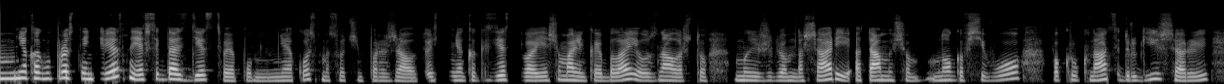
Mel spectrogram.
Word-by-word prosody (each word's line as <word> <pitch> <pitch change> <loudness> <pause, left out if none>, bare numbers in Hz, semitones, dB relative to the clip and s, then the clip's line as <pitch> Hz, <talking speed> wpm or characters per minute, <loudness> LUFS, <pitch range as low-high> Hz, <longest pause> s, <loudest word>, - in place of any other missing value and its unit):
мне 275 +2 +6
как 280 -2 +4
бы 270 - 0
просто 295 -1 +4
интересно. 275 +6 +4
Я 230 -1 +5
всегда 245 0 +5
с - - -3
детства 215 -1 0
я 170 - -1
помню. 170 -1 -7
Меня 180 +1 -3
космос 210 -3 -6
очень 190 -1 -10
поражал. 170 -3 -3
То - - -14
есть 180 - -7
мне 190 0 -4
как 190 +1 -8
с 190 - -14
детства, 195 -2 0
я 180 +1 +2
ещё 190 +2 -5
маленькая 180 -3 +1
была, 180 +6 +3
я 230 -7 +1
узнала, 175 0 0
что 180 0 -8 0.3
мы 190 -2 -1
живём 180 0 -4
на 180 - -4
шаре, 200 +3 +3
а - - -1
там 195 +1 +4
ещё 185 -2 -8
много 200 -4 -3
всего 200 +8 -2 0.3
вокруг 200 0 -5
нас 200 +4 +2
и - - -10
другие 195 +6 -3
шары. 195 -2 -1
195 Hz, 205 wpm, -23 LUFS, 180-225 Hz, 0.3 s, мне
